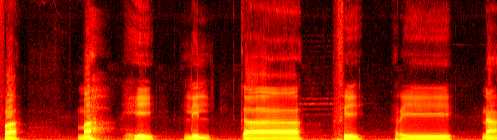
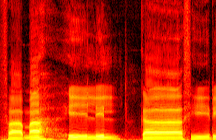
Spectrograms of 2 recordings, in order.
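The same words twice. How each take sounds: First: ফা, মাহ, হি, লিল set apart by pauses; broken-up syllables. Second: Louder, slow linked chant; sung, connect ফা মাহ হি লিল কাফিরিনা, stretching the long vowels; sung, joined-up recitation. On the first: Teacher drilling learners again, halting syllable-by-syllable chant. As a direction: chant piece by piece, drawing out Kafi and রি. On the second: Teacher reading the phrase through for learners, firm chant. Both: Shown as a demonstration. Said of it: "আবার ভাঙা ভাঙা উচ্চারণ".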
